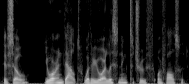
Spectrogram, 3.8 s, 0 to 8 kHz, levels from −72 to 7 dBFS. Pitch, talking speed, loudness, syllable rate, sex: 125 Hz, 220 wpm, -20 LUFS, 6.2 syllables/s, male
